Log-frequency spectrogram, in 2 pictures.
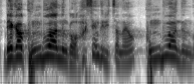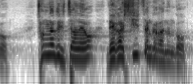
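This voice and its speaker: A man's voice: sits high, lively intonation, fairly quick, fairly bright tone, breathy edge. A male pastor preaching a sermon to young adults, emphatic, acting out quoted voices and calling for amens.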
